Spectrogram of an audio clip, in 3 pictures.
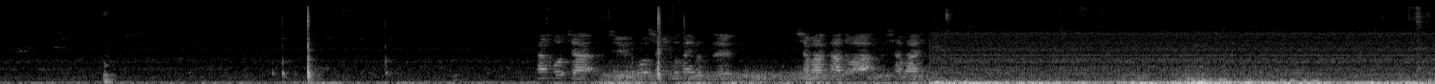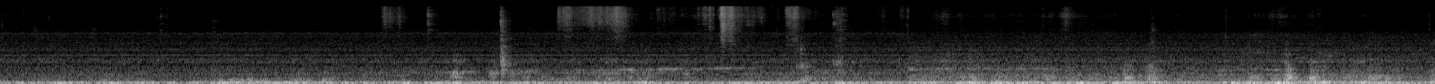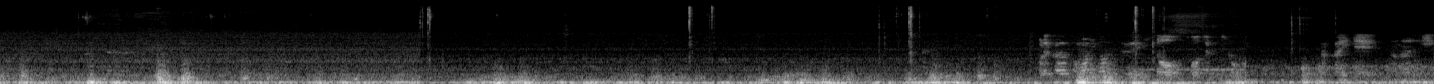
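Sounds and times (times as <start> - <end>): train rumbling: 0.0 - 43.0
faint rising whine: 5.7 - 30.0.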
